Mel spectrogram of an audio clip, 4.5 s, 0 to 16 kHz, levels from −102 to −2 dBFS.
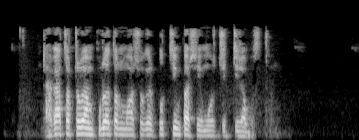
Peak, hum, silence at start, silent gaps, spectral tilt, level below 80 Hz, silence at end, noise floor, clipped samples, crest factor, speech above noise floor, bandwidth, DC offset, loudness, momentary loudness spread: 0 dBFS; none; 0.55 s; none; -4 dB/octave; -58 dBFS; 1.15 s; -88 dBFS; under 0.1%; 20 dB; 68 dB; 8 kHz; under 0.1%; -20 LUFS; 14 LU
